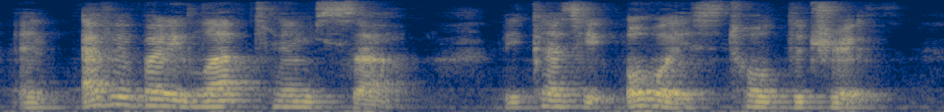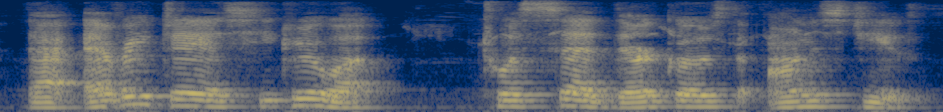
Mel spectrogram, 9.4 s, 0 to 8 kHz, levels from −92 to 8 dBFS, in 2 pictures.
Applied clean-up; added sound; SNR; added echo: neural separator model SepFormer DNS4.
